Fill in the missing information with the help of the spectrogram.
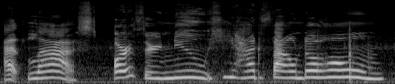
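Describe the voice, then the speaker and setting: A woman whose voice sits high reads a children's story storytime-style, with background noise in the recording. She's expressive and pauses to comment on the pictures.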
